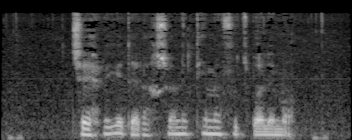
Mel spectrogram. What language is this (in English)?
Persian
